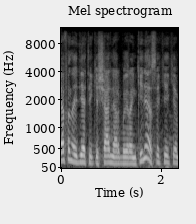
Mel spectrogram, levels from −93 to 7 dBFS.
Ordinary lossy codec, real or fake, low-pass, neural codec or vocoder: AAC, 48 kbps; real; 10.8 kHz; none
